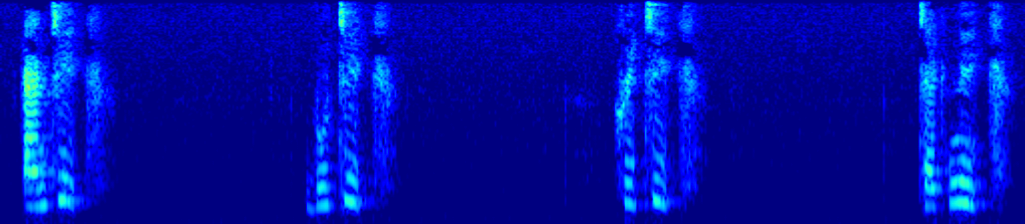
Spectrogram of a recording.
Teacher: we stress the suffix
